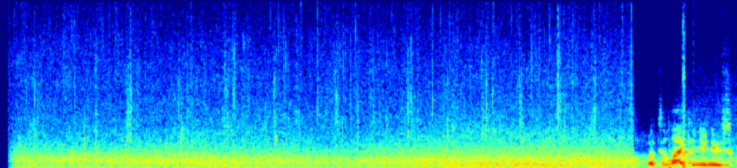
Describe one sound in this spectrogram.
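Rain patters steadily on wet pavement.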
